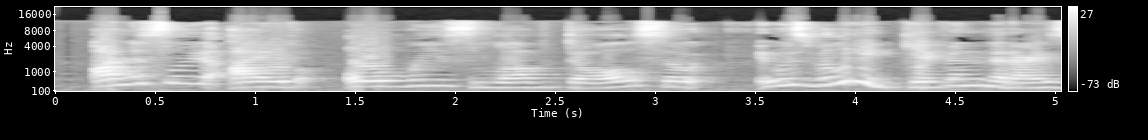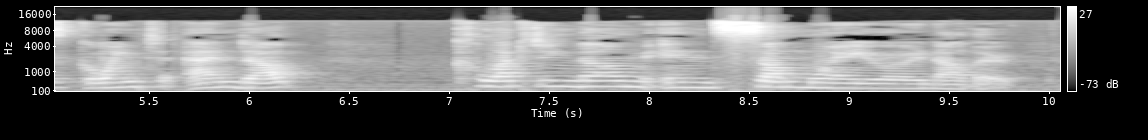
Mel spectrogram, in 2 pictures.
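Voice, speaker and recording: Speaking with a Canadian accent, a woman uses lively intonation at a fairly high pitch and a fairly slow pace, with noticeable background noise and audible room echo. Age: 20s. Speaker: doll collector, university student. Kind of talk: casual self-introduction monologue.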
